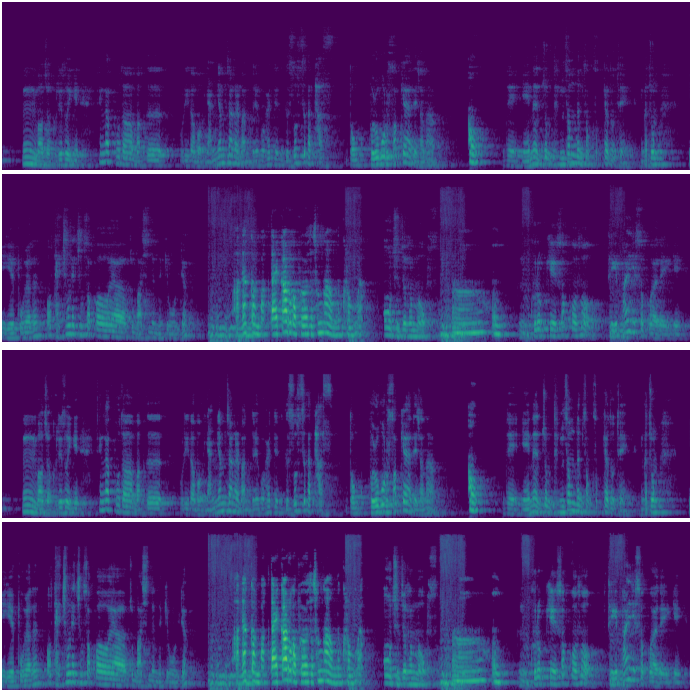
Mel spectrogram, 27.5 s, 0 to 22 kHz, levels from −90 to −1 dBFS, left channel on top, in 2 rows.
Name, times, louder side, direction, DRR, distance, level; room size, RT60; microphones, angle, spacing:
voice 1, 0.4-3.3 3.6-6.6 7.0-8.7 10.0-12.5 12.8-13.4 13.7-17.5 21.4-22.6 24.1-25.6 25.9-27.4, right 2 dB, 85° right, 6 dB, 2.1 m, -45 dB
sound 1, 17.9-18.9 20.6-21.0 22.5-23.1 24.1-24.4 25.9-26.3, right 1 dB, 25° right, 1.2 m, -45 dB
voice 2, 18.4-21.0 22.8-23.8, right 3 dB, 55° right, 13 dB, 1.2 m, -34 dB
22.0 x 21.5 x 9.5 m, 1.0 s
head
